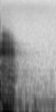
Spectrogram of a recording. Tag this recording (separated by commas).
Fart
